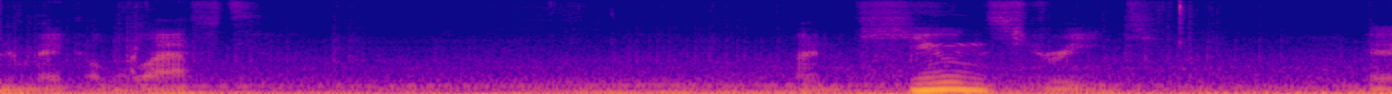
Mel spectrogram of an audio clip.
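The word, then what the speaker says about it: Kuhn: We're going to make a left on Cune Street. and it's spelled uh k uh hnun street.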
